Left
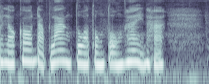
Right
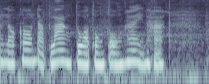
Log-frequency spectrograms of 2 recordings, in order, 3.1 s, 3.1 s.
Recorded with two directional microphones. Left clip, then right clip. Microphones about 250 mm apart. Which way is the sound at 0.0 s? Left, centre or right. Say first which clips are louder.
Left 9 dB; left.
